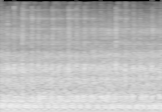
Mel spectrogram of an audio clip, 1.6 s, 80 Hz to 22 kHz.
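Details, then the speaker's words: Husqvarna 36 chainsaw, hot, after carb clean-out and fuel line replacement: steady, even idle with no hunting or stumbling; idle described as nice now. "That idle's nice now. Beautiful."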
